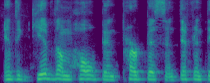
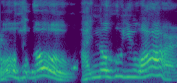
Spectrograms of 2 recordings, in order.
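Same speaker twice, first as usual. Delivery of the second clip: higher-pitched, hammed-up German accent; horrible German accent; 5 semitones higher than usual. Man in Vegas greets a team he follows, bad German accent. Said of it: "That was a horrible German accent".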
